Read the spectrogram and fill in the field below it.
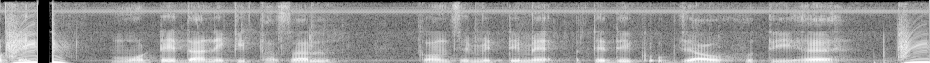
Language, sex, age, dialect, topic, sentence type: Hindi, male, 18-24, Garhwali, agriculture, question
